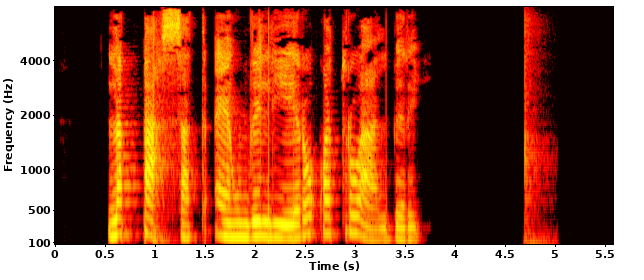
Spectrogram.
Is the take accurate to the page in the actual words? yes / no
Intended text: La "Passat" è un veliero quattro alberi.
yes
